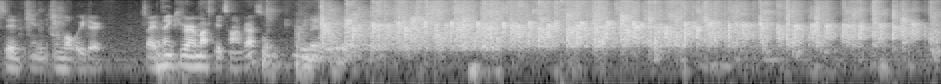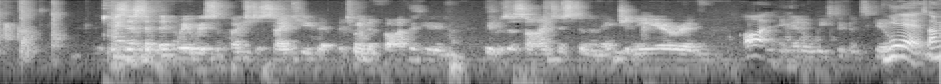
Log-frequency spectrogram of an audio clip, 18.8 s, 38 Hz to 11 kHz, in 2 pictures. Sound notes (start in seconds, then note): 3.1 attendees applaud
